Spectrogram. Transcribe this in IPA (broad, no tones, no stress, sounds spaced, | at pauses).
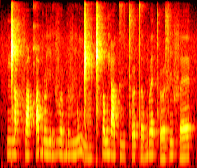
ŋ͡ǁ æ χ f ɑ qʼ ɑ b ɹ i ɾ i̤ v ə˞ b ɪ v i w ŋ͡ǁ ɑ̤ ǁʰ ʌ w j ɑ t̪ i̤ tʼ ə˞ t̪ ə b ɹ ɛ tʼ ə˞ s i f ɛ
